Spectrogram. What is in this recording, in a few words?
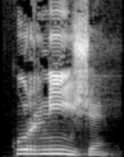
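"curnixe", Vernazzese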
